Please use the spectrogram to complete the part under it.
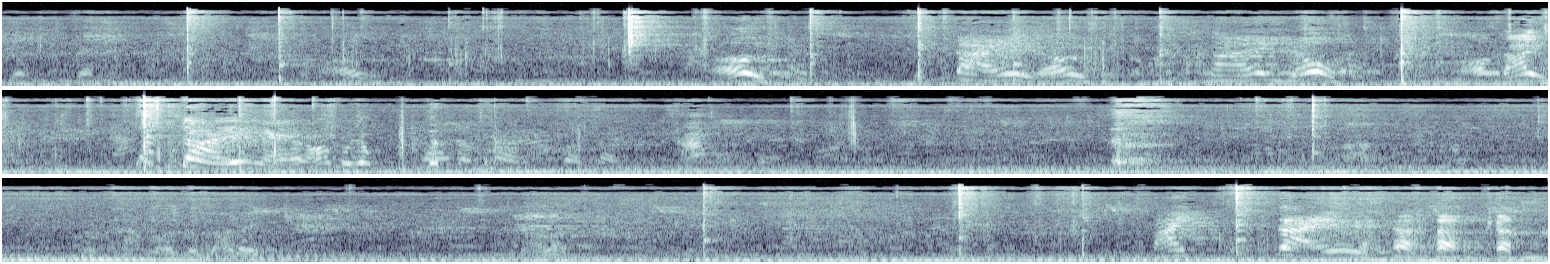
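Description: Badminton rackets sharply hit a shuttlecock back and forth outdoors.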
